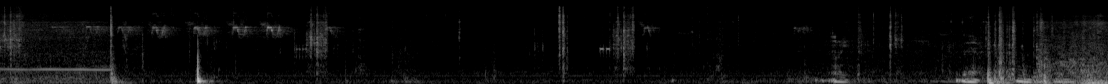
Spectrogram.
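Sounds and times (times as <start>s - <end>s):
small birds chirping: 0.4s - 5.0s, 5.8s - 9.9s
sharp thump: 2.0s - 2.2s.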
